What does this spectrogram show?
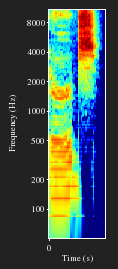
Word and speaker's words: herb: Because, like, it makes sense the way the Brits say it, because they say herb. You know, they pronounce the H. And the Americans are like herb, which is also like short for Herberts.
